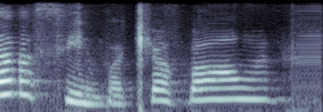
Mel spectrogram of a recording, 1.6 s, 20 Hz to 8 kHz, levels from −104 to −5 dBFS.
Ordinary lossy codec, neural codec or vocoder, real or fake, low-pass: none; codec, 24 kHz, 0.9 kbps, WavTokenizer, medium music audio release; fake; 7.2 kHz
